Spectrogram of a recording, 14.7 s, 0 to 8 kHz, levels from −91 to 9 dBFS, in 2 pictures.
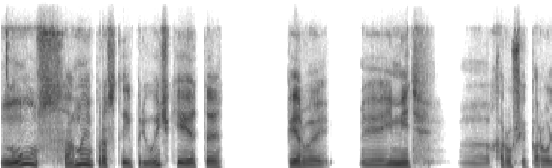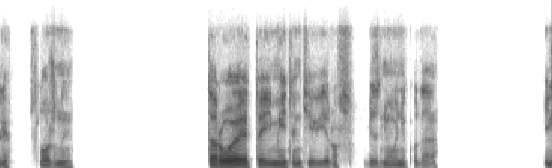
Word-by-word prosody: Ну, 185 - +4
самые 220 +1 +3
простые 165 -4 +2
привычки- 130 - -1
это 140 -5 +2 0.9
1: 115 -7 +3 0.4
э, 110 -1 -3
иметь, 125 +1 +3 0.6
а, 100 -2 -16
хорошие 115 -2 -2
пароли 100 +5 -6 0.2
сложные. 105 +2 -8 1.8
2- 115 0 +4
это 110 -2 -3
иметь 115 +1 -3
антивирус, 95 -3 -8 0.2
без 95 0 -8
него 105 0 -9
никуда. 95 -5 -10 1.4
И 120 +2 -5
115 Hz, 80 wpm, -20 LUFS, 105-135 Hz, 1.8 s, Ну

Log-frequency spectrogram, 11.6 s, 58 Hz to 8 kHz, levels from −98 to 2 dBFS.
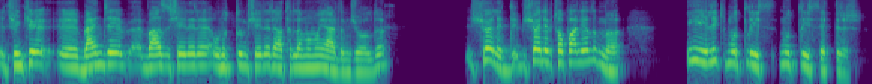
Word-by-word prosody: E 160 - -6
çünkü, 390 - +2
eee, 160 -2 +1
bence, 180 +4 +4
eee, 180 -1 0 0.3
bazı 165 -1 +2
şeyleri, 175 +1 0
unuttuğum 165 +1 -1
şeyleri, 165 +1 -1
hatırlamama 155 +1 -1
yardımcı 125 -4 -1
oldu. 160 +9 -5 1.1
Şöyle, 155 - +1
d 165 0 -8
şöyle 220 +7 +4
bir - - -10
toparlayalım 210 0 +2
mı? 135 -2 -3 0.8
İyilik 225 -2 0
mutlu 195 -1 -1
his 165 0 -2
mutlu 185 -1 -3
hissettirir. 125 -7 -5
170 Hz, 120 wpm, -23 LUFS, 155-200 Hz, 1.1 s, bence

